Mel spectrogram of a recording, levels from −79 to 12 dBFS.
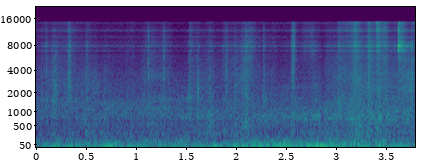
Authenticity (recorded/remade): remade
